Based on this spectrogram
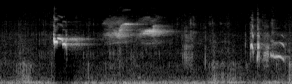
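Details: Pet budgerigars chirping: a short bright chirp, then a fuller warbled phrase around the middle and a cluster of sharp chips near the end, with low background rumble.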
